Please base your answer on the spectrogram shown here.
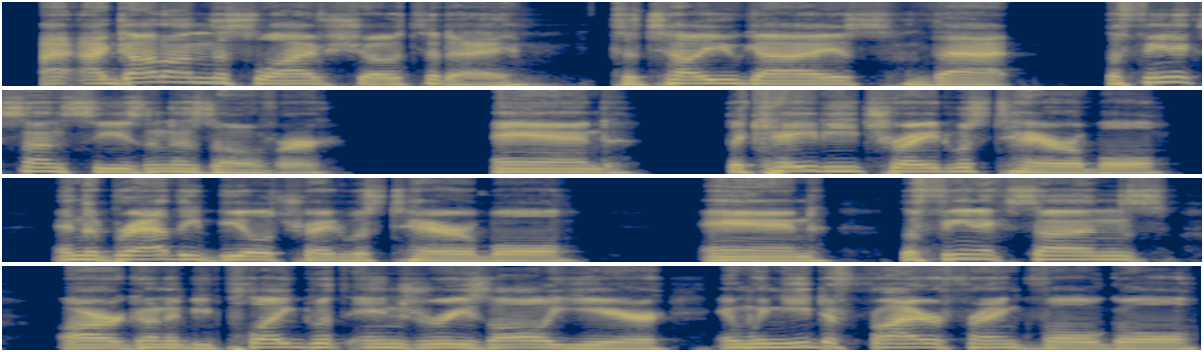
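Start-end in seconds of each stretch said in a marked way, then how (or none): none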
